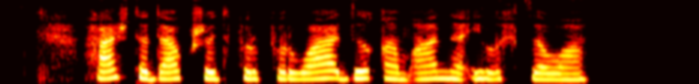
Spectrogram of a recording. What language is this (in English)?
Abkhazian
